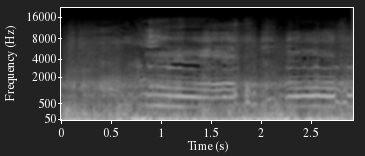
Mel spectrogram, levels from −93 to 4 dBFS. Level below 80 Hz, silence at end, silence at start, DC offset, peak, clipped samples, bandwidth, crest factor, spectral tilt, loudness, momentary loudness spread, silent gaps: -26 dBFS; 0 s; 0 s; under 0.1%; -10 dBFS; under 0.1%; 10.5 kHz; 12 dB; -5 dB/octave; -29 LUFS; 7 LU; none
